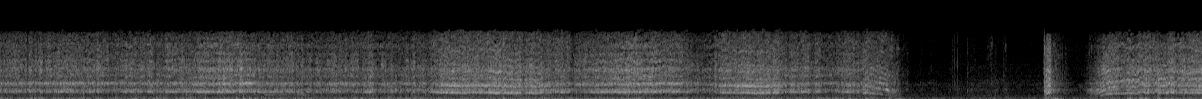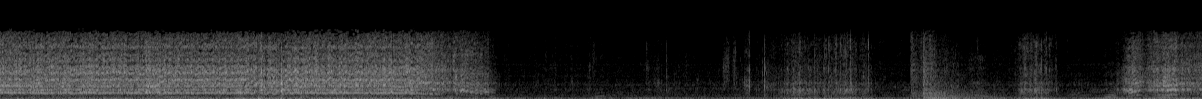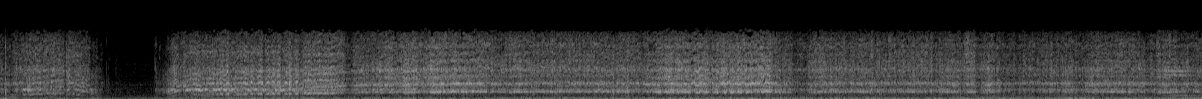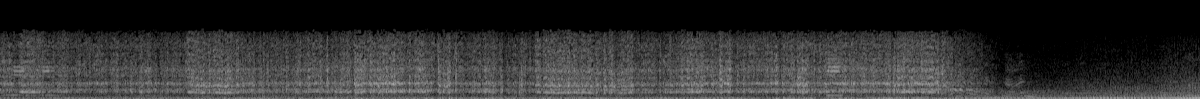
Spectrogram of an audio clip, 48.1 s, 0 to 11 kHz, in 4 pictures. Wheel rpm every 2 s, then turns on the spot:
230, 220, 220, 220, 100, 70, 170, 160, 60, 10, 10, 50, 80, 180, 220, 230, 230, 230, 230, 230, 230, 220, 190, 10.
8-10 16-22 46-48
